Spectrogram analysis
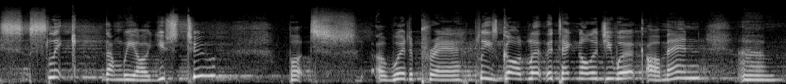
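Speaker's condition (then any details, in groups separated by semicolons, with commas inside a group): No condition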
